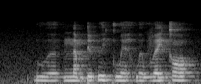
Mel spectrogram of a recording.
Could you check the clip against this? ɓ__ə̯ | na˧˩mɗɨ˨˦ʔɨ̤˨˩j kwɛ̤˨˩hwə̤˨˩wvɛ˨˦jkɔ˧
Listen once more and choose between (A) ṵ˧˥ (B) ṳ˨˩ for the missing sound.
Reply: B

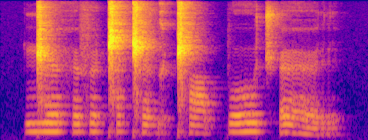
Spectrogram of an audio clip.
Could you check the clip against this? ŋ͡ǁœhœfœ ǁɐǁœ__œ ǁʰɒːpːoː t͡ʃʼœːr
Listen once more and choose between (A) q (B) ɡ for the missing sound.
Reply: B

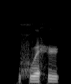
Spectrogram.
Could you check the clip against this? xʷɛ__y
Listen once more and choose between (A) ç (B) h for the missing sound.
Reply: B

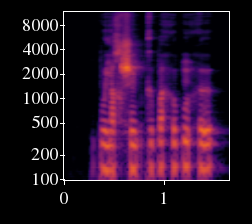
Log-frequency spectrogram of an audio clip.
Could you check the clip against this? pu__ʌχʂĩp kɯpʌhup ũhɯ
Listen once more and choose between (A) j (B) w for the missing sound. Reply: A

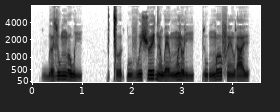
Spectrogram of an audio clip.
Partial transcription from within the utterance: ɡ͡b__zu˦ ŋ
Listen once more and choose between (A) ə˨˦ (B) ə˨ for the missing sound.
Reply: A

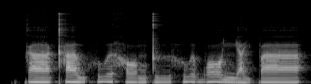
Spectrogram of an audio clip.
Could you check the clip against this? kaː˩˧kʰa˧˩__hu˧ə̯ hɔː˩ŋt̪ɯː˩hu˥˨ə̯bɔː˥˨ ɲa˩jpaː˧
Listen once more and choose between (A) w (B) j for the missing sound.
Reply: A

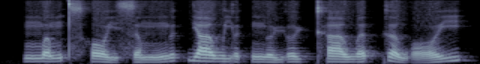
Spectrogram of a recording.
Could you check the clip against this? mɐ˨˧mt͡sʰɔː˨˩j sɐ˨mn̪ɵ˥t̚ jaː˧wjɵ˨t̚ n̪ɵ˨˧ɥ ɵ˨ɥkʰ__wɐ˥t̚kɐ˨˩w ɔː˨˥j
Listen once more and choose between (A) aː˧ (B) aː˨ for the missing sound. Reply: B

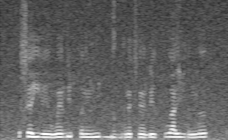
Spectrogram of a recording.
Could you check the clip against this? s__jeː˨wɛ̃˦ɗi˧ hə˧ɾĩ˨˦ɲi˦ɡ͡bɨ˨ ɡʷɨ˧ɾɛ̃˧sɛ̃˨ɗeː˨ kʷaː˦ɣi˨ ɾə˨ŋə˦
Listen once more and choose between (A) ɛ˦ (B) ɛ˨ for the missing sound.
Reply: A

